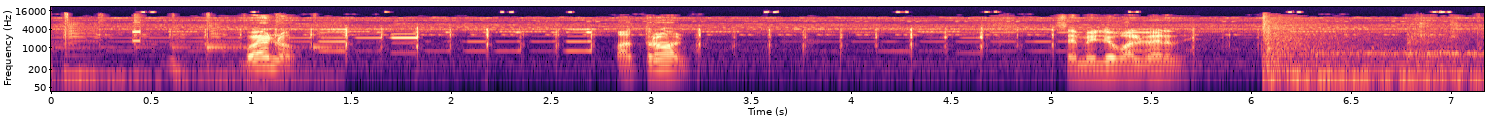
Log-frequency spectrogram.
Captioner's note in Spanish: suena el celular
